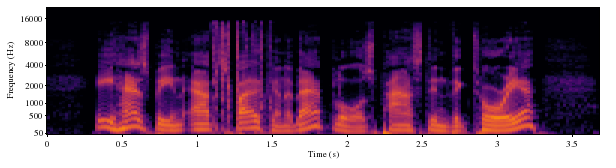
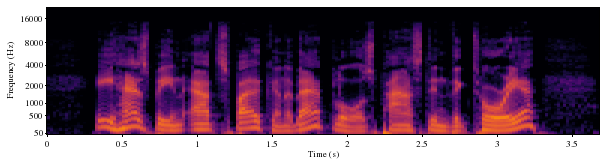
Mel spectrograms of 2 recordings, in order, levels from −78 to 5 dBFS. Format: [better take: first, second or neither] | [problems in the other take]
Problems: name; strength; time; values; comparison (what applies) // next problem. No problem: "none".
second | keyboard typing; noticeable; at 1 s; peak 7 dB below the speech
